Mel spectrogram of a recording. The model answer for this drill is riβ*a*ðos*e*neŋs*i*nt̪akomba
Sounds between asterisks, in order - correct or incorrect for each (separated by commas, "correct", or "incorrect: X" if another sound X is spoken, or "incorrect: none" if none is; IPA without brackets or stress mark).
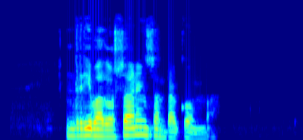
correct, incorrect: a, incorrect: a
